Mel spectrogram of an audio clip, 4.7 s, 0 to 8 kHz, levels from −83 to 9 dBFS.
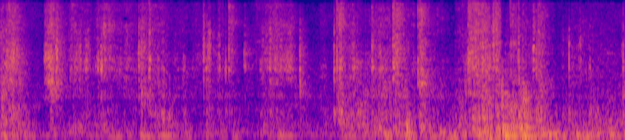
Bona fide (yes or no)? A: no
